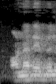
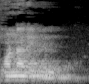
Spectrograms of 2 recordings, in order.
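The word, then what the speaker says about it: honourable: তাহলে অনারেবল মানে হচ্ছে সম্মানীয়। তাহলে দেখো অনারেবল শব্দটা শুরু হচ্ছে এইচ দিয়ে কিন্তু আমরা বলছি না যে হনারেবল, এইচ দিয়ে শুরু কিন্তু আমরা বলছি অনারেবল, উচ্চারণটা আসছে অ এর মতো, তাই জন্য আগে অ্যান বসলো।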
